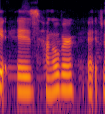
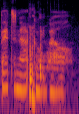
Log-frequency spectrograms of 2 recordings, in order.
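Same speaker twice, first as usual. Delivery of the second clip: quiet, hushed whisper under the breath; 5 dB quieter than usual. Speaking in character to the others about a shopkeeper: whispering. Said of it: "I'm gonna whisper".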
